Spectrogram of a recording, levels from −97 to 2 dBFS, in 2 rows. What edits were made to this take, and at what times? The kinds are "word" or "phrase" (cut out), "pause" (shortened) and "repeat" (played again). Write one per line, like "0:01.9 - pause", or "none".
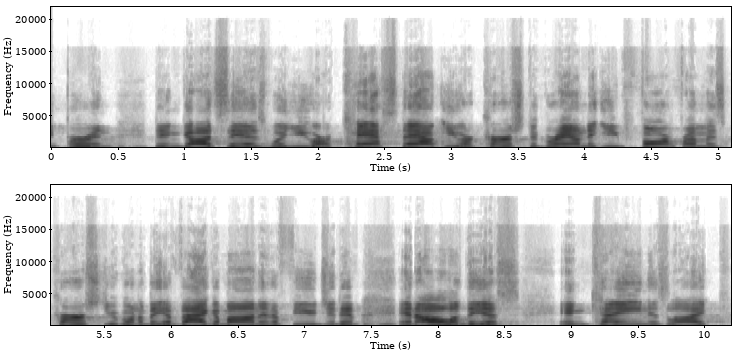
none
